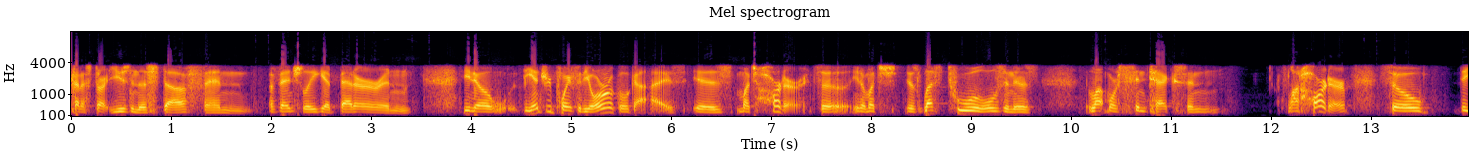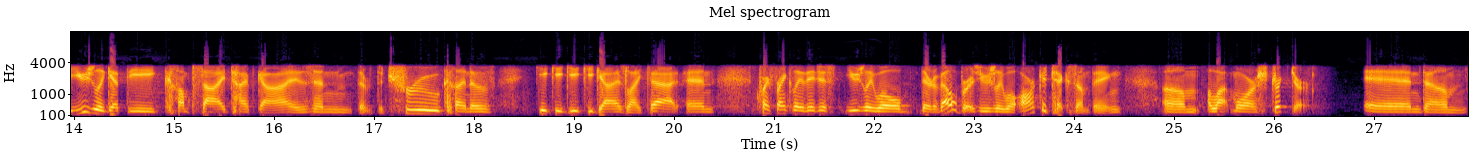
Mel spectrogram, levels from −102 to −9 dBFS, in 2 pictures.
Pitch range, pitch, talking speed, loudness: 115-145 Hz, 125 Hz, 175 wpm, -16 LUFS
